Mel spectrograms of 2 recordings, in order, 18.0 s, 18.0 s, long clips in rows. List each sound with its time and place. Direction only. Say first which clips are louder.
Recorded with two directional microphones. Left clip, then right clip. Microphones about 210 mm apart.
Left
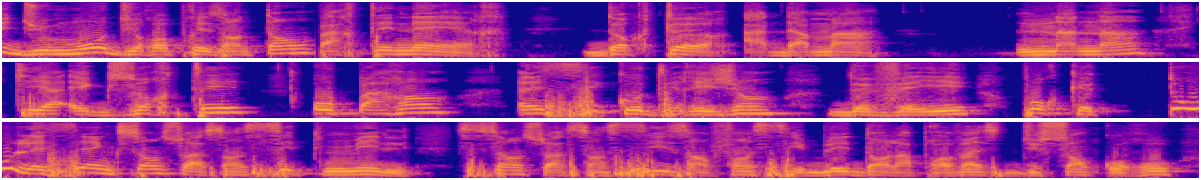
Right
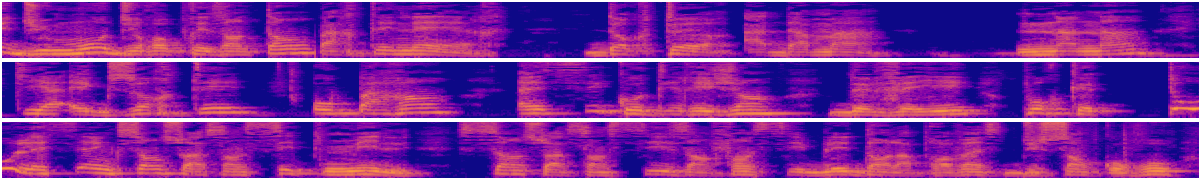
0.0 s speech: left 8 dB; 40° left (ahead or behind)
